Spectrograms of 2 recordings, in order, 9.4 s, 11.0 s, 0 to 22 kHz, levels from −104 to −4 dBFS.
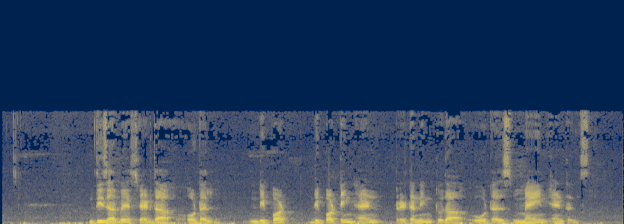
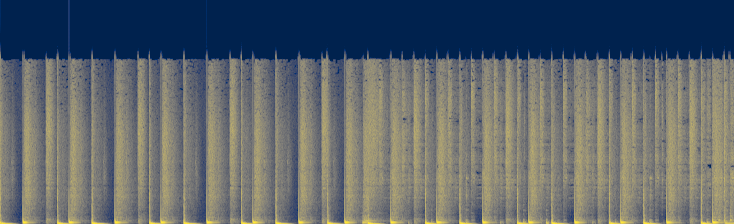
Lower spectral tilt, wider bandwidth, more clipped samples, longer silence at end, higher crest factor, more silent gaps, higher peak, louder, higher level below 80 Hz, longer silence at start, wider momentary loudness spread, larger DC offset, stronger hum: about the same, -5.5 dB/octave vs -5 dB/octave; second, 11.5 kHz vs 17 kHz; neither; first, 0.3 s vs 0 s; about the same, 18 dB vs 14 dB; neither; about the same, -2 dBFS vs 0 dBFS; about the same, -18 LUFS vs -16 LUFS; second, -34 dBFS vs -20 dBFS; first, 0.15 s vs 0 s; first, 17 LU vs 4 LU; neither; neither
